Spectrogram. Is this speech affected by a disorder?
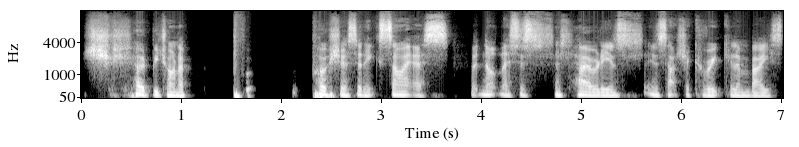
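Yes: stutter; worsened around GCSE years, parents tried speech therapist, then hypnotist for relaxation; stammer worsened in secondary school, prohibitive in places, hypnotist aimed at less stammering, less concern; here repeated sounds, repeated words, prolonged sounds.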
